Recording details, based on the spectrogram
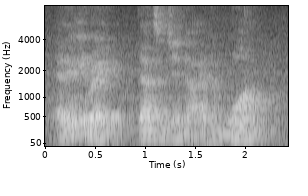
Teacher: by using some downward intonation at the end of this you will you sound more authoritative more powerful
